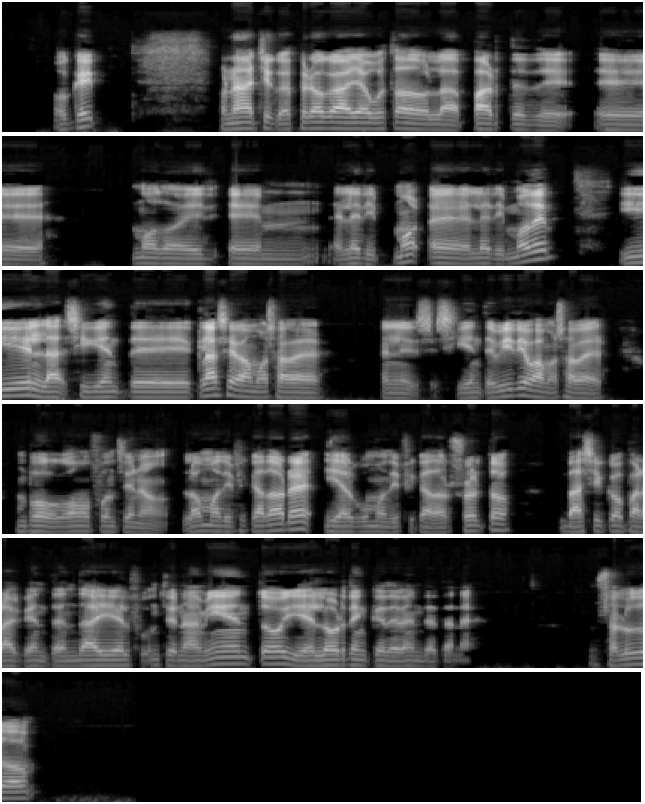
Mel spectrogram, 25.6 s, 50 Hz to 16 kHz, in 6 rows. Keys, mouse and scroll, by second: 0.3 ctrl+middle click, 1.0 shift+middle click, 1.4 ctrl+middle click, 1.9 shift+middle click, 12.5 click, 15.8 click.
